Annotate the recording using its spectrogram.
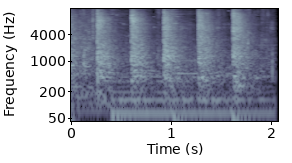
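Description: Hand tools striking a small building's ceiling during demolition, a quick run of sharp blows about three a second.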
